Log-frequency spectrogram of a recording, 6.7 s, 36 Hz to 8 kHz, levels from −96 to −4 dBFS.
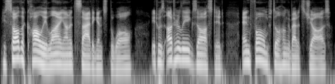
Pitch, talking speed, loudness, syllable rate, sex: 125 Hz, 195 wpm, -20 LUFS, 5.2 syllables/s, male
